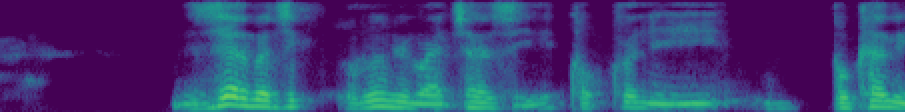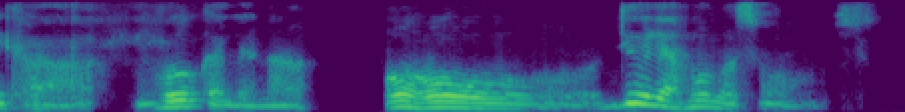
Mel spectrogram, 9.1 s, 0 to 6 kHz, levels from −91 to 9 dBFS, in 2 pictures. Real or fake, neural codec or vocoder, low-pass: fake; codec, 16 kHz, 2 kbps, FreqCodec, smaller model; 5.4 kHz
